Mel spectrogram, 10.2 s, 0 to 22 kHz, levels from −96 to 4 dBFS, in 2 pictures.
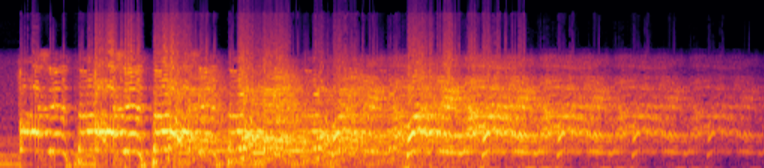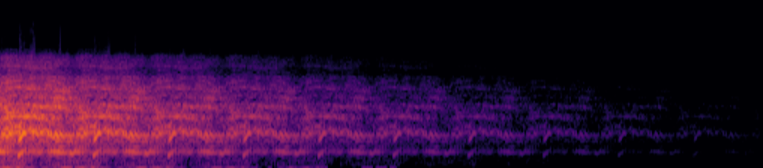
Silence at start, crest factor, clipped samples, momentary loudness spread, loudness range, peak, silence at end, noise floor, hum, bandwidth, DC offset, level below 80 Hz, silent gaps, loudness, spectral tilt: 0 s; 10 dB; 2%; 19 LU; 20 LU; 0 dBFS; 4.65 s; -86 dBFS; none; 16 kHz; under 0.1%; -36 dBFS; none; -7 LUFS; -4 dB/octave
